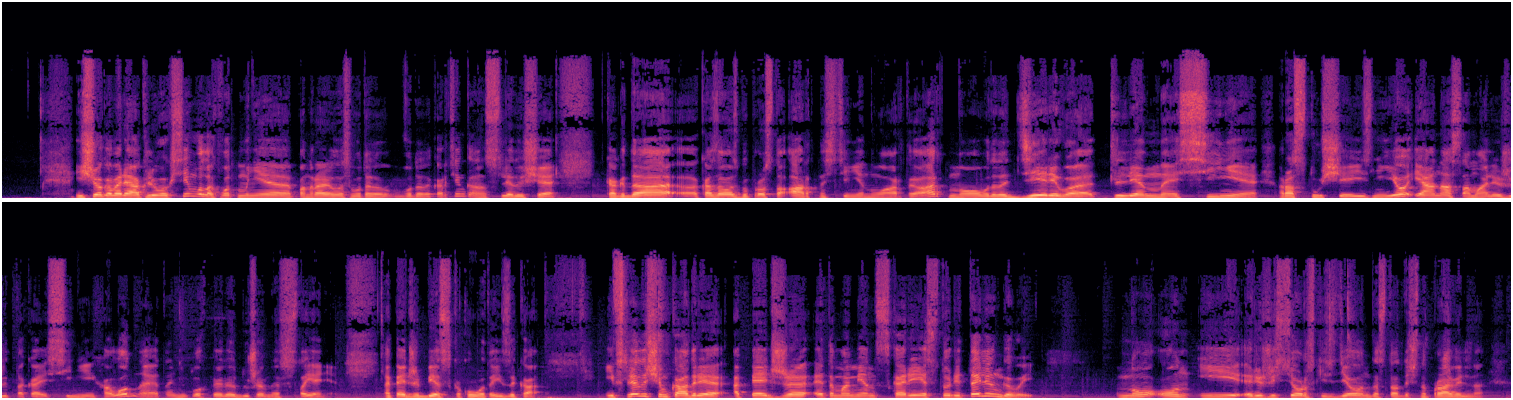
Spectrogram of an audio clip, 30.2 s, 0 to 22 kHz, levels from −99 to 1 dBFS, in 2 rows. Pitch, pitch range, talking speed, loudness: 145 Hz, 130-165 Hz, 140 wpm, -24 LUFS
